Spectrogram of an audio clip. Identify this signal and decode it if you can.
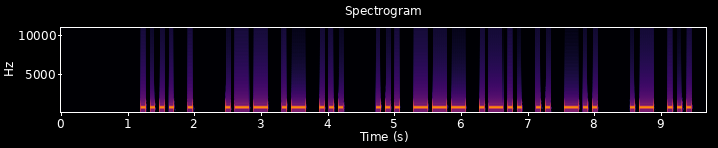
Morse code, heard as a keyed tone, about 17 wpm, 700 Hz. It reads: HE WAS SOLID AS
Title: Sentences from Top 1500 Words 17wpm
